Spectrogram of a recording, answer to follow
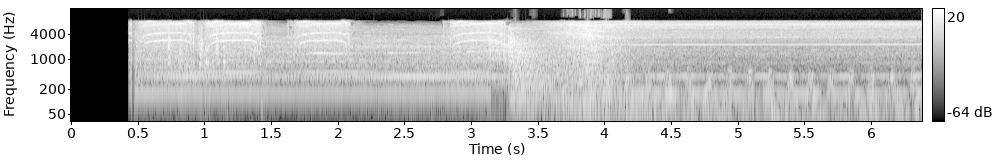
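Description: Produced intro sound effects for an animated logo: electronic whirring tones with a repeated arcing chirp, then a whoosh about three seconds in and a fast, even mechanical-sounding pulse.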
